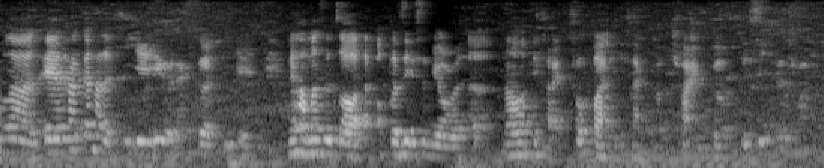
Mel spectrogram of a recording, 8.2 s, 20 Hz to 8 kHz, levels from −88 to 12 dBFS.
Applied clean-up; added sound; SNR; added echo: classical method WPE with log-MMSE.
